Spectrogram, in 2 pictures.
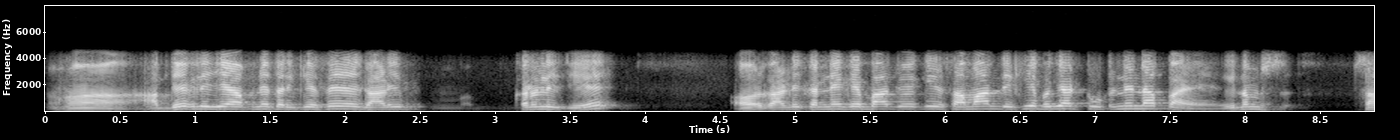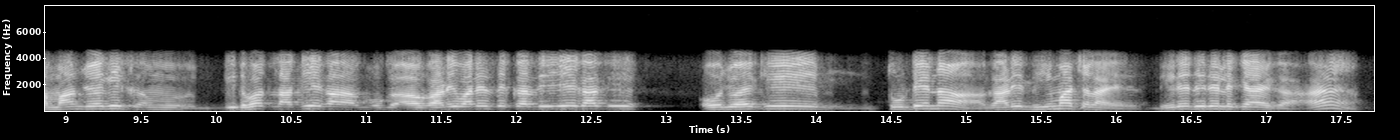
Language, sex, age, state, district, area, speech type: Hindi, male, 45-60, Uttar Pradesh, Varanasi, rural, conversation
